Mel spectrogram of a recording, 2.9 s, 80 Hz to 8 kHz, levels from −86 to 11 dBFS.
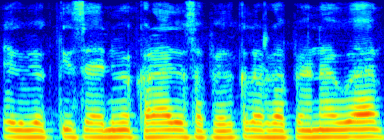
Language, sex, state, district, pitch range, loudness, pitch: Hindi, male, Jharkhand, Deoghar, 145-150 Hz, -15 LUFS, 150 Hz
